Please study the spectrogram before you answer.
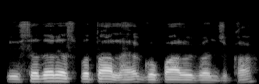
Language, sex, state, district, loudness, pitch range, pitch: Hindi, male, Bihar, Saharsa, -16 LUFS, 110-130 Hz, 120 Hz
